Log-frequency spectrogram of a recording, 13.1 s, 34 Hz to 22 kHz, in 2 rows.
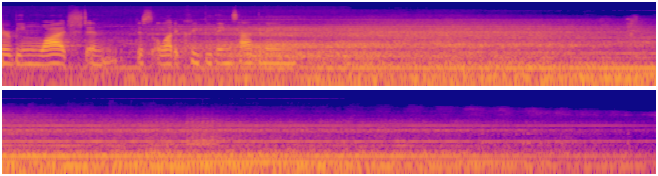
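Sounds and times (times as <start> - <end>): low steady drone: 0.0 - 13.0
held higher tones: 1.0 - 7.3.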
